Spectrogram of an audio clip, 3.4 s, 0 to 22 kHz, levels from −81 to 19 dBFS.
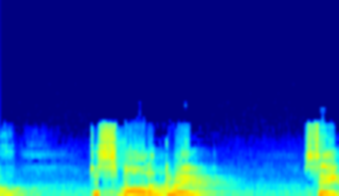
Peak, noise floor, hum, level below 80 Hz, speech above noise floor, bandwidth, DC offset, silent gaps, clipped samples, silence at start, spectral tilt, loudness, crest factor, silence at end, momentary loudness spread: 0 dBFS; -39 dBFS; none; -64 dBFS; 27 dB; 8.8 kHz; under 0.1%; none; under 0.1%; 0 s; -2 dB/octave; -13 LUFS; 14 dB; 0 s; 19 LU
